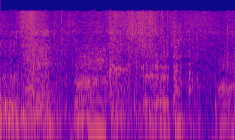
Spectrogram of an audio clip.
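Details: Wild lions in the darkness as older brothers arrive among playing cubs; a dense, continuous snarling roar with deep rumbling and harsh rasping bursts, loud throughout the few seconds.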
